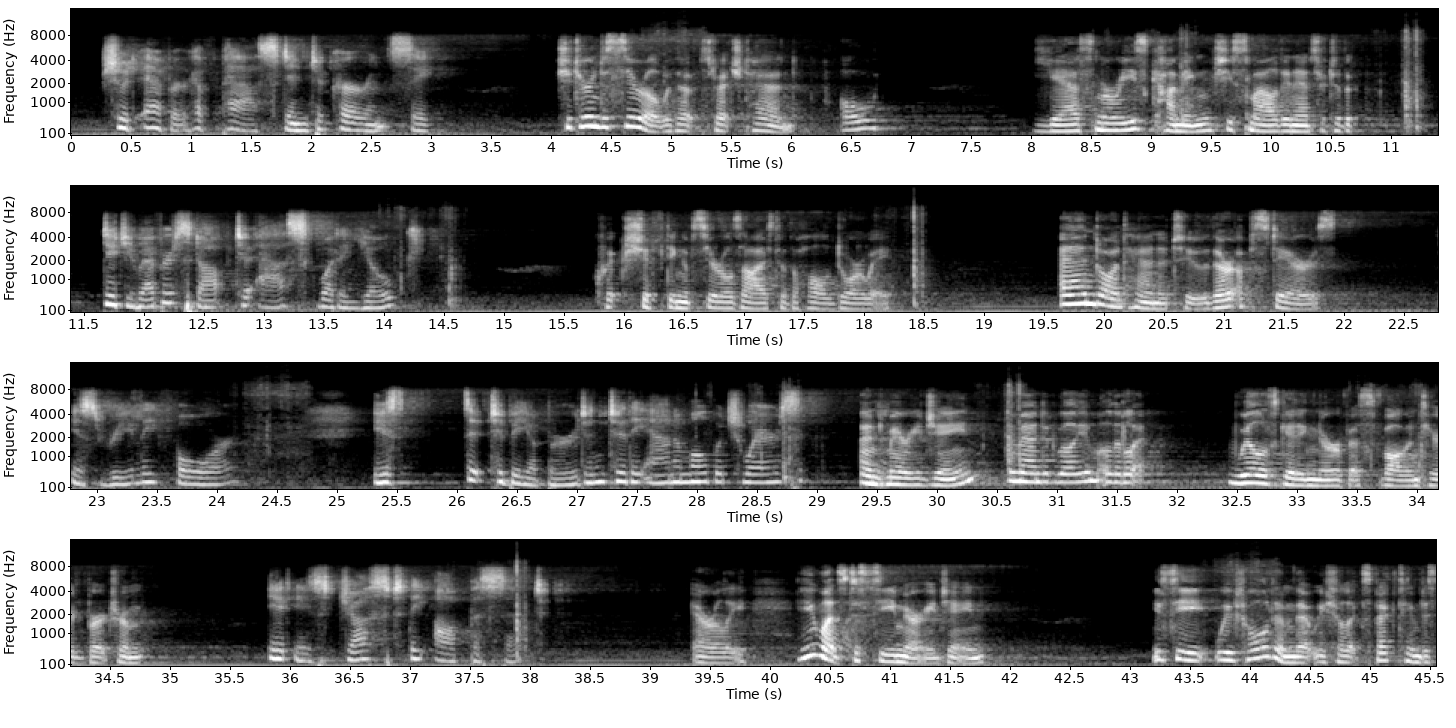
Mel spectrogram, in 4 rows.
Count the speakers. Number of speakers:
two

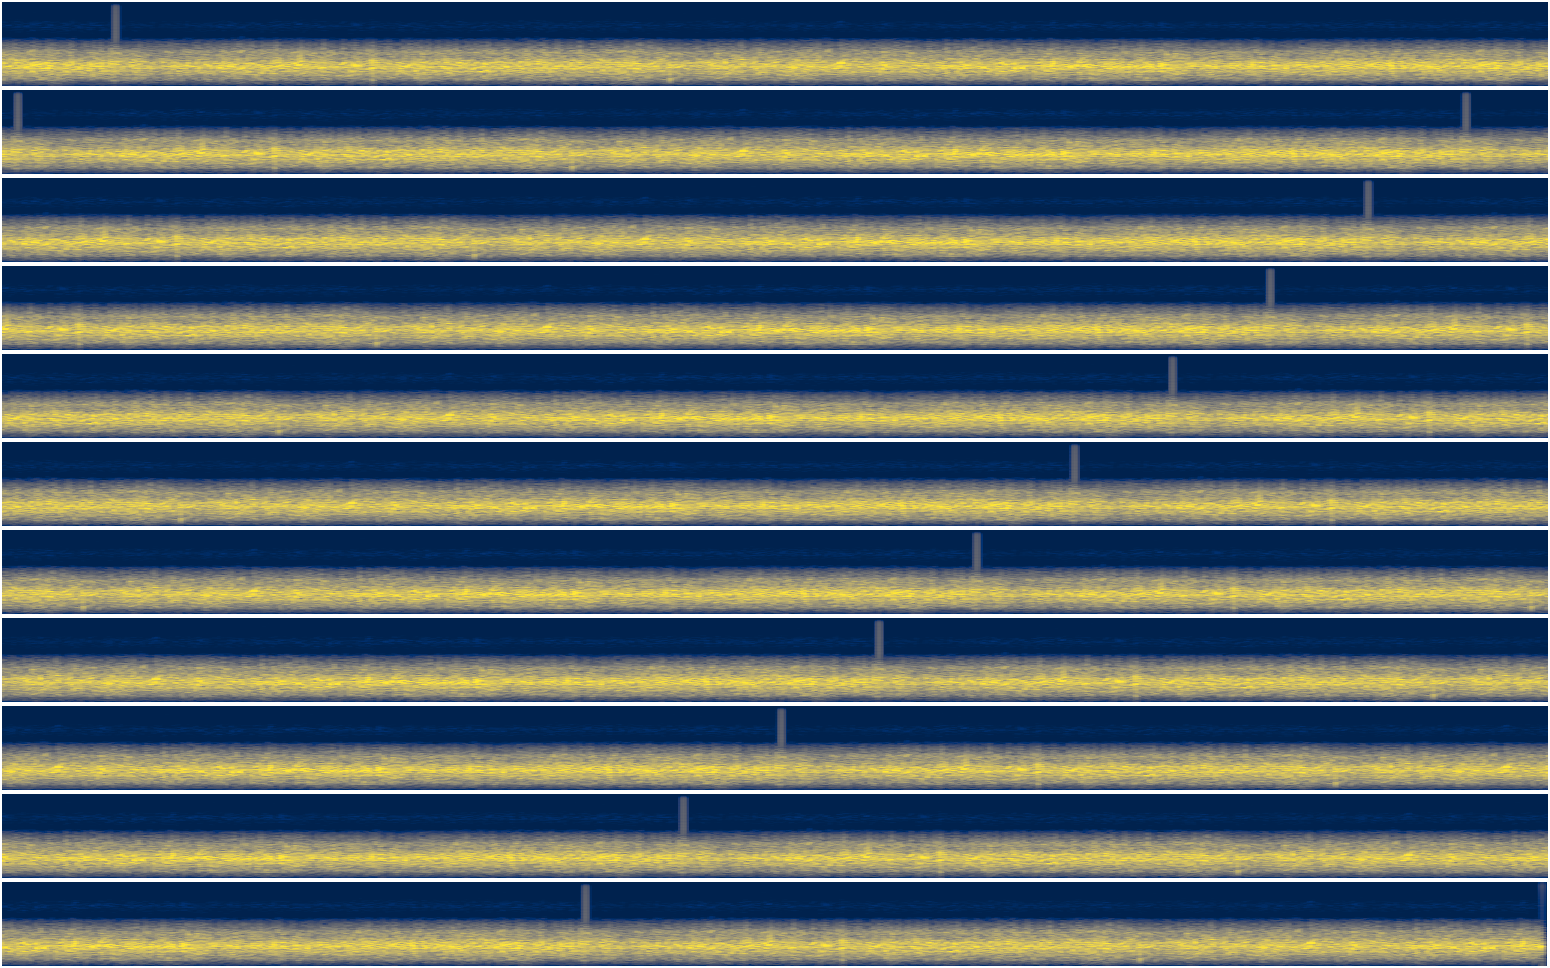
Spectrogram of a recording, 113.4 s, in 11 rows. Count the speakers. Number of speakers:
zero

